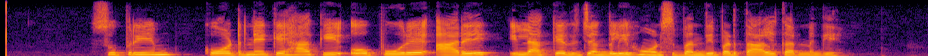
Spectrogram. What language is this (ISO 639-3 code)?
pan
